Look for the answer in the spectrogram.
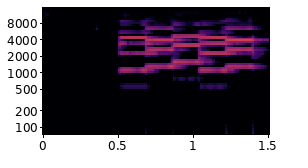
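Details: Hoverboard Scooty R12 with blown capacitor and non-charging battery, switched on with battery disconnected: short bright electronic jingle on power-up; normal startup melody.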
